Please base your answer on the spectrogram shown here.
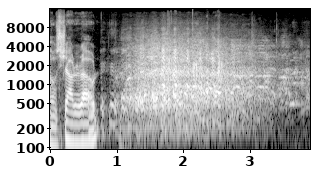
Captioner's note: laughter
